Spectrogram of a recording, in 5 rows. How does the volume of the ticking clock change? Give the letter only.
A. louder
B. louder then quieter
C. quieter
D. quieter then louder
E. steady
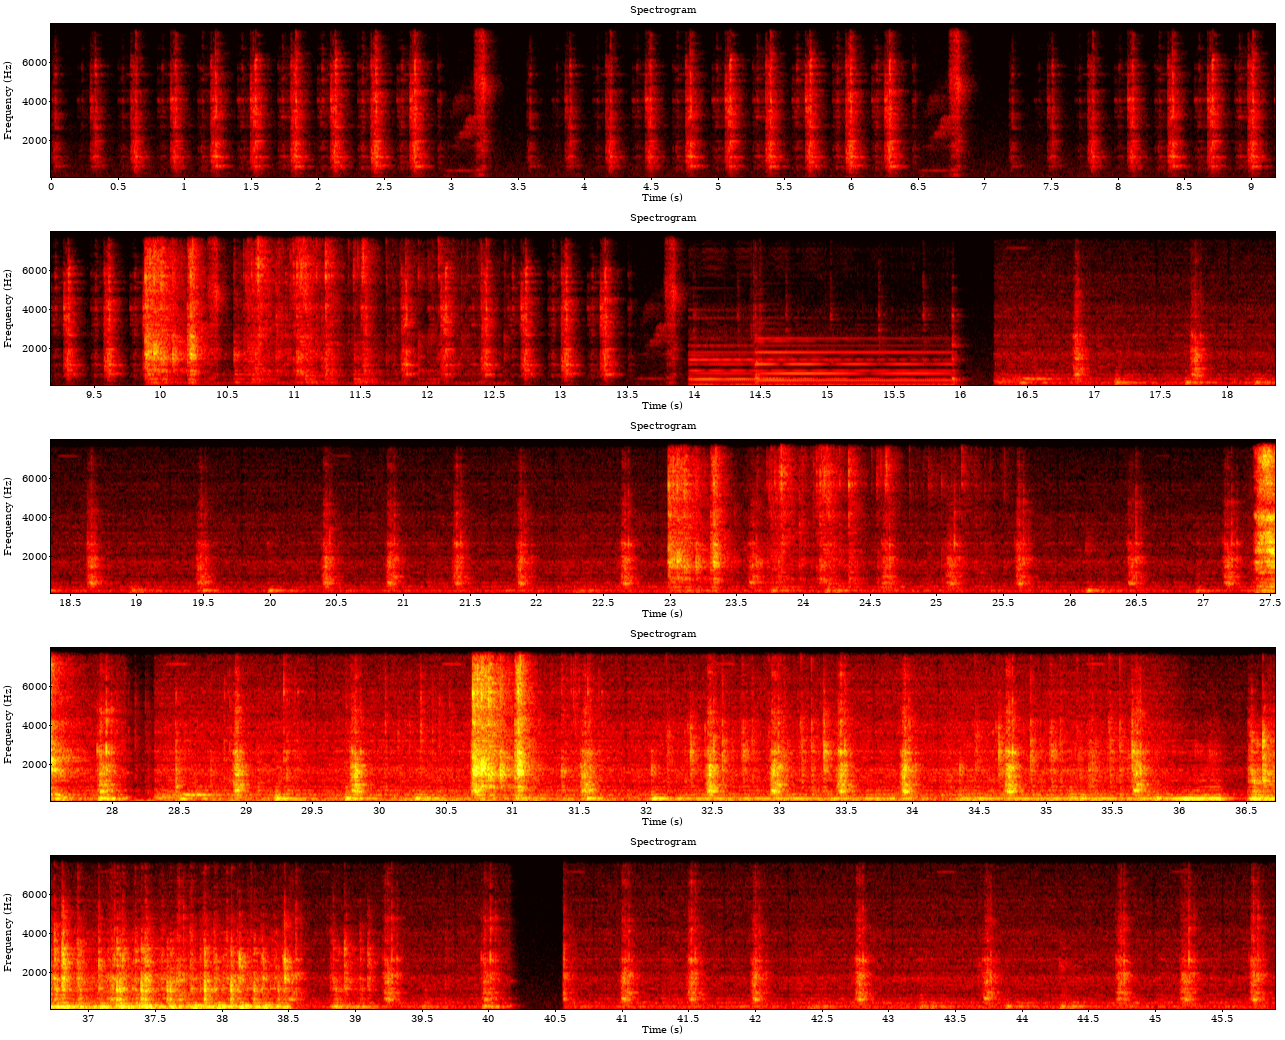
B.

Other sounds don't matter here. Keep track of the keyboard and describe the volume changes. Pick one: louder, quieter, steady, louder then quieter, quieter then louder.
louder.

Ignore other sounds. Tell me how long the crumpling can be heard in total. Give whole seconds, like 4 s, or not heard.
6 s.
